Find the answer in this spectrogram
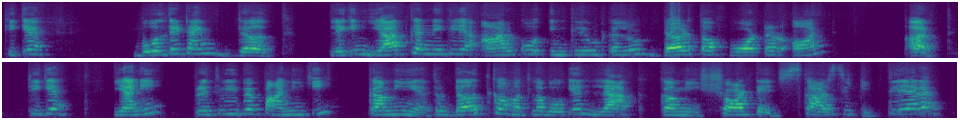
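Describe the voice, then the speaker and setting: High-voiced Indian woman teaching vocabulary. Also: fairly bright tone, recorded from a distance, poor audio. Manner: repeats words slowly and checks understanding with "clear?"; mixes English words and sentences into Hindi explanation. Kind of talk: online exam-prep lesson.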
